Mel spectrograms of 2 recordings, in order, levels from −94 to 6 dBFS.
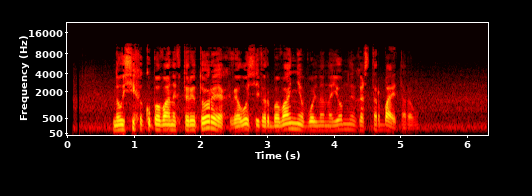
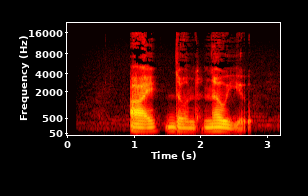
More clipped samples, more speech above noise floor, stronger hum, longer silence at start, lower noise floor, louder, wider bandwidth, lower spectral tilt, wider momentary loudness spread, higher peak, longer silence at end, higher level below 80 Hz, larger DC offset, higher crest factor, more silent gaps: neither; second, 34 dB vs 39 dB; neither; second, 0.7 s vs 0.95 s; second, -61 dBFS vs -68 dBFS; about the same, -28 LUFS vs -29 LUFS; second, 11.5 kHz vs 16.5 kHz; about the same, -4 dB/octave vs -5 dB/octave; second, 13 LU vs 17 LU; about the same, -10 dBFS vs -8 dBFS; first, 1.15 s vs 0.45 s; about the same, -80 dBFS vs -76 dBFS; neither; about the same, 20 dB vs 22 dB; neither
